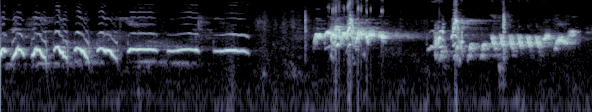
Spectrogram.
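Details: White-rumped shama singing as a lure for other shamas. It opens with a run of rich, evenly spaced downslurred whistles, then a short pause, a harsh scratchy burst, and a fast rattling trill.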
